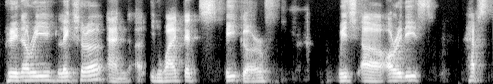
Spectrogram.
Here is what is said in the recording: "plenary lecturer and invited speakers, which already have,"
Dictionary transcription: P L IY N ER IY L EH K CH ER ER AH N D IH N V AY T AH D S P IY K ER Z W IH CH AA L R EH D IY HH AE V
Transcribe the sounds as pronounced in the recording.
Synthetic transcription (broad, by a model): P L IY N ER IY L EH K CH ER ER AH N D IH N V AY T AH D S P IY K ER W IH CH AA L R EH D IY HH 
